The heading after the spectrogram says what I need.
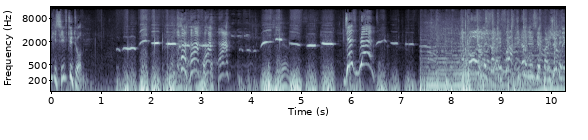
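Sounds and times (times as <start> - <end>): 
speech: 0.0 - 0.8, 2.5 - 4.4, 5.9 - 6.8, 8.4 - 10.2
person whistling a tune: 1.3 - 7.5
laughter: 2.5 - 4.0, 8.3 - 10.2.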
